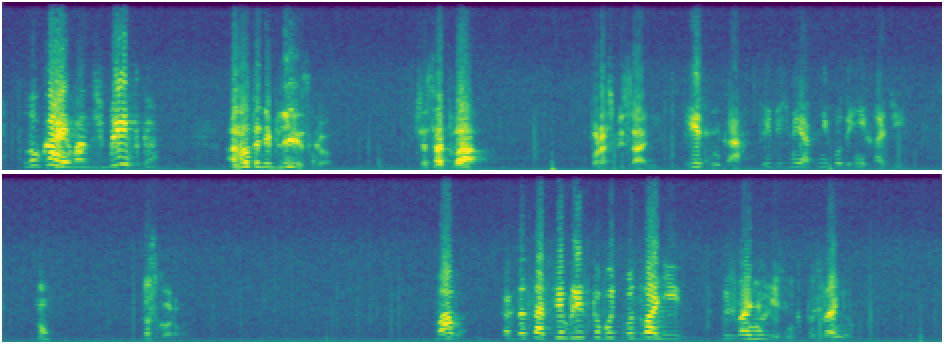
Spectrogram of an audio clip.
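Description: A woman speaks in reply nearby.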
